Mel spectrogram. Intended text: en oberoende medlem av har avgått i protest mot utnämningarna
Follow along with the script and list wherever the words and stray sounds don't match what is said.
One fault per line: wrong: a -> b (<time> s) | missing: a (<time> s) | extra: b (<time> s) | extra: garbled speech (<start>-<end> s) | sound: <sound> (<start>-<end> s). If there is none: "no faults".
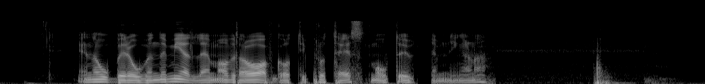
sound: dropout (4.2-4.3 s)
sound: thud (5.9-6.4 s)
